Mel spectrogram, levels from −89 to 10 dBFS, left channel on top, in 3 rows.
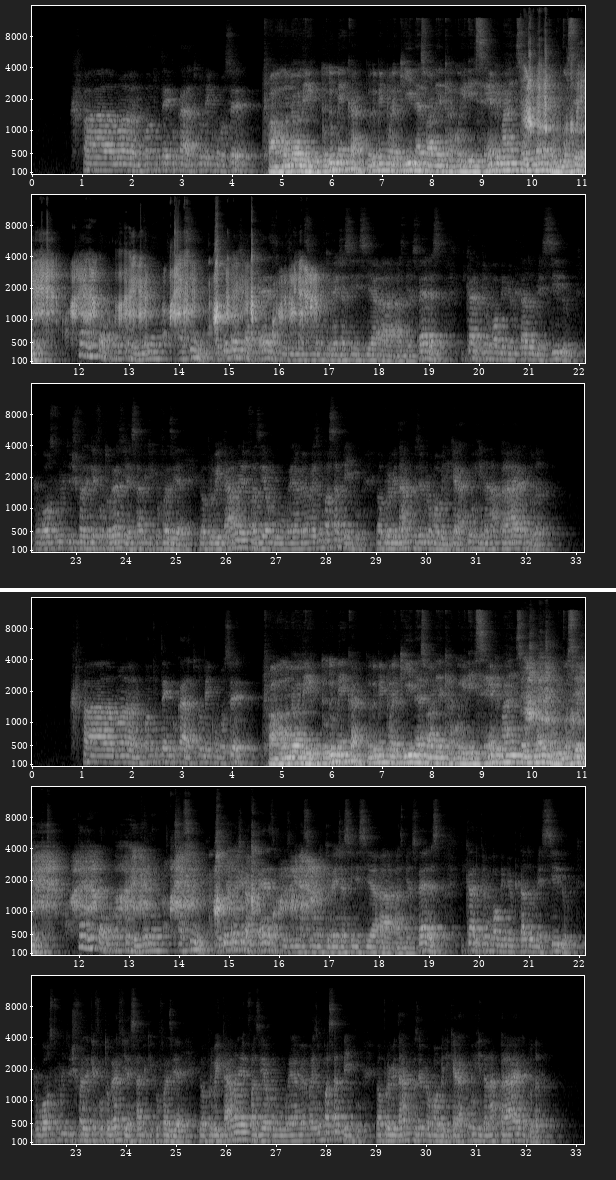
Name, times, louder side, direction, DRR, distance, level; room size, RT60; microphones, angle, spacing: voice 1, 0.8-4.2 12.0-13.6 14.0-19.5 19.7-21.8 22.1-32.2, right 1 dB, 35° right, -3 dB, 0.6 m, -33 dB
voice 2, 4.6-11.0, equal, 10° left, -4 dB, 0.5 m, -22 dB
sound 1, 9.7-15.6 15.8-16.8, left 5 dB, 90° left, 0.3 m, -27 dB
3.2 x 3.2 x 2.5 m, 1.1 s
head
